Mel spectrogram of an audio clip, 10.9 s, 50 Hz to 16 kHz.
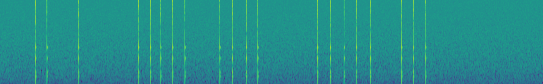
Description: Tap code, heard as taps on a table, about 4 knocks a second. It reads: FYX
